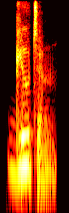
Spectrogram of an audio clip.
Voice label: "gluten", Indian

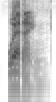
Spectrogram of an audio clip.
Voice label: "wedding", American

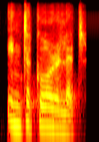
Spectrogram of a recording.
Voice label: "intercorrelate", Indian

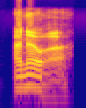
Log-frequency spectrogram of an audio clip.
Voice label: "anoa", British

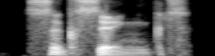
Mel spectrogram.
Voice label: "succinct", British

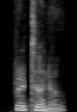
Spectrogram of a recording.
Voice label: "fraternal", Indian

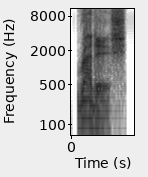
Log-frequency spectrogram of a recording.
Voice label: "radish", British

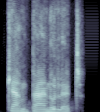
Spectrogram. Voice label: "campanulate", Indian

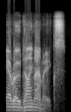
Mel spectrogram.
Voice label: "aerodynamics", British

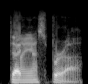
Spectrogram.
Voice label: "Diaspora", American

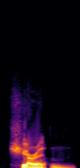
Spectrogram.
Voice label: "Sheraton", American

